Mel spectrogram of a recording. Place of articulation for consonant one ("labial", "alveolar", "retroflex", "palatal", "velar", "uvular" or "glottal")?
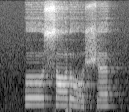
alveolar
